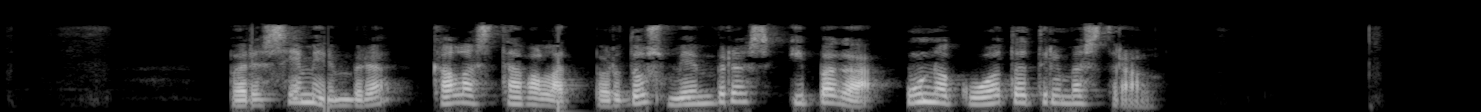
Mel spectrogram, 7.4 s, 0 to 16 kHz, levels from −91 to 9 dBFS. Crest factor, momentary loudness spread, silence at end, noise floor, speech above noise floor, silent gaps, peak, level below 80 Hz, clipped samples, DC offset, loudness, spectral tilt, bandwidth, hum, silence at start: 22 dB; 7 LU; 1.65 s; -83 dBFS; 62 dB; none; -2 dBFS; -62 dBFS; under 0.1%; under 0.1%; -21 LUFS; -3.5 dB/octave; 7.8 kHz; none; 1.15 s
